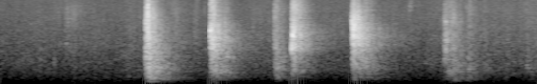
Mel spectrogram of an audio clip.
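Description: Rattan weapons striking shield and armour in a fast exchange of blows: about seven sharp cracks, some in quick pairs, from about a second and a half in to near the end, each ringing briefly off hard walls.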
